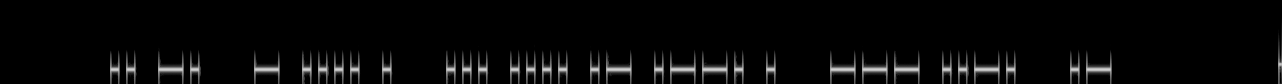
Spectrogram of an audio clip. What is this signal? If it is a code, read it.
Morse code, heard as a keyed tone, about 15 wpm, 700 Hz. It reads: IN THE SHAPE OF A
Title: Sets of 5 Words Encore 15wpm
